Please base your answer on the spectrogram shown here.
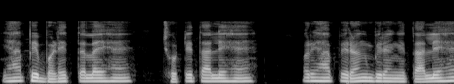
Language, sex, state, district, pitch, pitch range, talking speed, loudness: Hindi, male, Jharkhand, Palamu, 150 Hz, 145-155 Hz, 195 wpm, -17 LUFS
